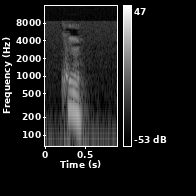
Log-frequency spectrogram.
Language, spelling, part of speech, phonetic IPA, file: Adyghe, ку, noun, [kʷə], Kʷə.ogg
- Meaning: 1. carriage 2. cart 3. wagon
